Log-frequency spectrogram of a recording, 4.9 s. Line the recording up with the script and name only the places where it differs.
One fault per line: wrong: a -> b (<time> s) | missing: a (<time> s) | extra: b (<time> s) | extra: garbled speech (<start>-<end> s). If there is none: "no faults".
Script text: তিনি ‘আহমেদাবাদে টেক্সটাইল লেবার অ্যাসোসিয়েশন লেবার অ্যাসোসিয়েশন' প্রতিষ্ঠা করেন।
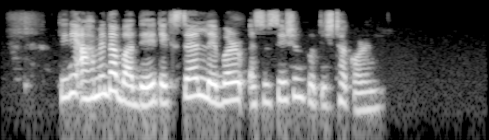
missing: লেবার অ্যাসোসিয়েশন (3.1 s)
